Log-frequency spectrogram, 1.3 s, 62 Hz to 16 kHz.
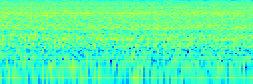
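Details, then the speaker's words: Chinese all-in-one diesel parking heater in shuttle bus RV conversion, turned up through 9 to maximum setting 10, very hot: steady even rushing roar, somewhat noisy, no knocks or surging; normal running at maximum. "And let's put up on 9. And 10. And there it is. It's kind of noisy on 10, I think."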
